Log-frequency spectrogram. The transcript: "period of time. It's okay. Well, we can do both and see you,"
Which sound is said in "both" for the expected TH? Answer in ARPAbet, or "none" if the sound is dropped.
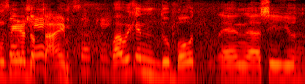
T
